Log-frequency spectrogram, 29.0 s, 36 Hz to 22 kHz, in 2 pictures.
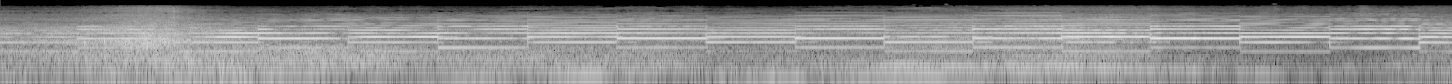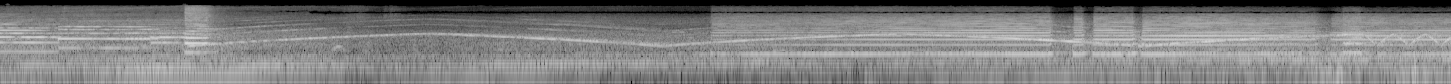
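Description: Scania P410 fire engine leaving on an emergency run: its multi-tone air horns play a stepped, alternating two-chord call for about the first sixteen seconds. Then a wailing siren rises and falls slowly and grows fainter as the truck drives away, with the diesel engine rumbling underneath.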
